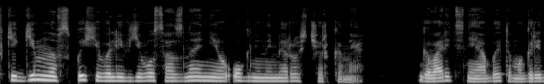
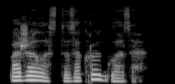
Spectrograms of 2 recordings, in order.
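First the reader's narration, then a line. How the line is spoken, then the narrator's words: Quiet request, priestess. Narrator (Russian): тихо попросила жрица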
